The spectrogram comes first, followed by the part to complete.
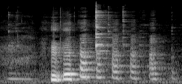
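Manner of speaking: high, delighted laugh; gleeful laugh. Real, not acted. Vlogger tickled by her own love of diamonds, gleeful laugh. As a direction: burst out in a high giggle.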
